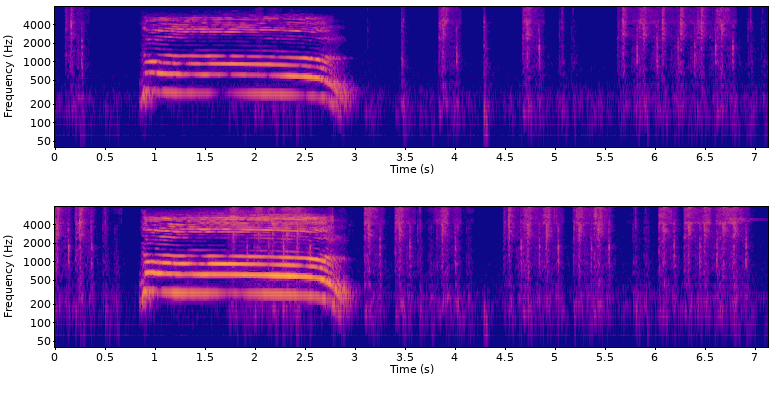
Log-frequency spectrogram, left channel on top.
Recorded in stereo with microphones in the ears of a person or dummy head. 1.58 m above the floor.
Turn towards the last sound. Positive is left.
turn(degrees=-80)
